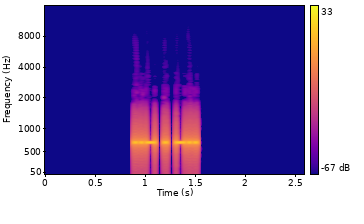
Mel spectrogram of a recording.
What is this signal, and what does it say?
Morse code, heard as a keyed tone, about 38 wpm, 690 Hz. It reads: UED
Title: Three Challenging Letter-Number Combinations 40wpm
